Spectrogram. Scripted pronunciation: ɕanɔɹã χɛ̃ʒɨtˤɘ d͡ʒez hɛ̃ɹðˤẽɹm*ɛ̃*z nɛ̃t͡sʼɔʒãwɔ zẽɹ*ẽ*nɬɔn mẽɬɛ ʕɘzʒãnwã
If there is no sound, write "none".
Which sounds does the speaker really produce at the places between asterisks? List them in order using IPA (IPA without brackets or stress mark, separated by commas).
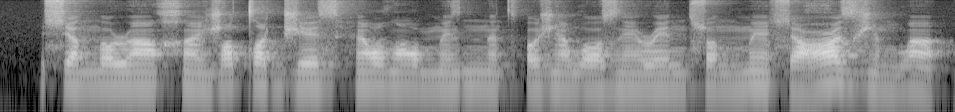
ẽ, e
